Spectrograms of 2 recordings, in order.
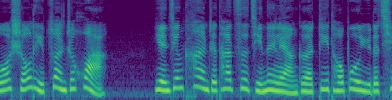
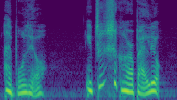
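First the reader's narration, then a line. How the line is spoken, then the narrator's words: Wife, low voice. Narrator (Chinese): 妻子 小声说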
